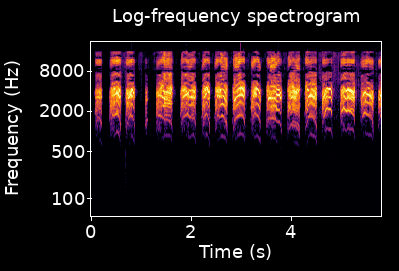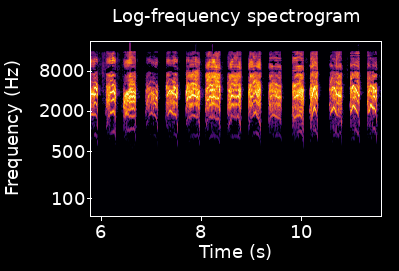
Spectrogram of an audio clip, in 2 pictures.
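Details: Sound used to lure black drongos for trapping in Laos and Isan: nearly thirty harsh, buzzy, chevron-shaped calls in an uneven rapid series over twelve seconds.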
